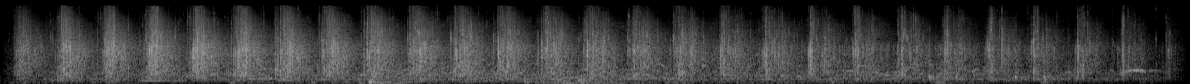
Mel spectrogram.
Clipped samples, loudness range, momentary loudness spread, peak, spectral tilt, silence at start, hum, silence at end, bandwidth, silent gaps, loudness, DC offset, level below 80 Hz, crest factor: under 0.1%; 6 LU; 9 LU; -6 dBFS; -1 dB/octave; 0.05 s; none; 0.1 s; 17 kHz; none; -28 LUFS; under 0.1%; -56 dBFS; 24 dB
